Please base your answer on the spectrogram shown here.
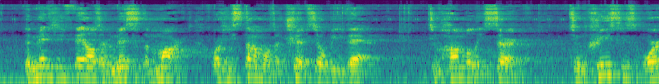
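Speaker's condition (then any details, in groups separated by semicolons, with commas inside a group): No condition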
